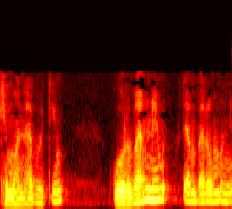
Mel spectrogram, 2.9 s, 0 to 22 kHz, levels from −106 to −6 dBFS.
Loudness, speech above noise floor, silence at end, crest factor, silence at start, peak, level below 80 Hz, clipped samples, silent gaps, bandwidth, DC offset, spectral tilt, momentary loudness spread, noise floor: -27 LUFS; 40 dB; 0 s; 18 dB; 0 s; -10 dBFS; -70 dBFS; under 0.1%; none; 5.2 kHz; under 0.1%; -12.5 dB/octave; 11 LU; -66 dBFS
